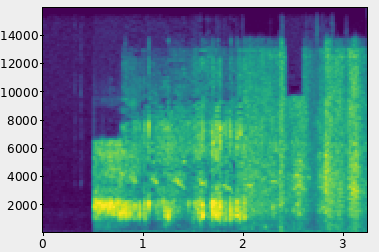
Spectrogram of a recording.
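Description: A frightened dog lets out sudden, loud, rough vocalizations that start abruptly after a moment of silence and continue in uneven bursts, close to the microphone.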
